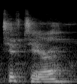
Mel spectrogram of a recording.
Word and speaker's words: Tiftarea: She says Tiftarea, and I said it's Tiftarea, like Tift County, the area of Tift.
